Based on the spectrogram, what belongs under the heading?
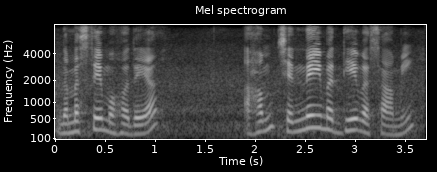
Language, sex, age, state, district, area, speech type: Sanskrit, female, 45-60, Karnataka, Udupi, urban, spontaneous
